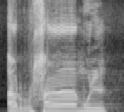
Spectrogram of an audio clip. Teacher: ro sukun yang didahului fathah kita baca tafkim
